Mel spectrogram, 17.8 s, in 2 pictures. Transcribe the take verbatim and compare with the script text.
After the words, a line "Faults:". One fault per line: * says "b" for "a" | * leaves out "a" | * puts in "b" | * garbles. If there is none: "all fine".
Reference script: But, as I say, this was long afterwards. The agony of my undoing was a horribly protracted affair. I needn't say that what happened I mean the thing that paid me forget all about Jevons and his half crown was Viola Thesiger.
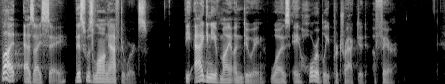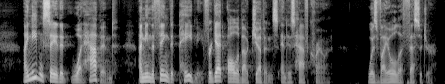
But, as I say, this was long afterwards. The agony of my undoing was a horribly protracted affair. I needn't say that what happened I mean the thing that paid me forget all about Jevons and his half crown was Viola Thesiger.
Faults:
all fine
